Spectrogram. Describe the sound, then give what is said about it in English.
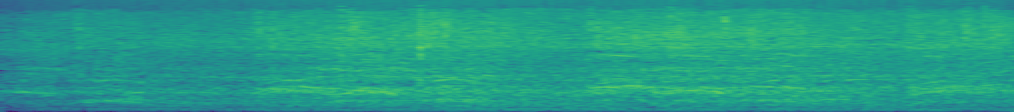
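The crowd remaining at Yankee Stadium at the end of a game chants "Fire Boone" in unison, a dense, steady roar of many voices with rhythmic swells of shouted syllables rising and falling over several seconds. “And the crowd at Yankee Stadium that remained at the end of this game was very clear about how they feel.”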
